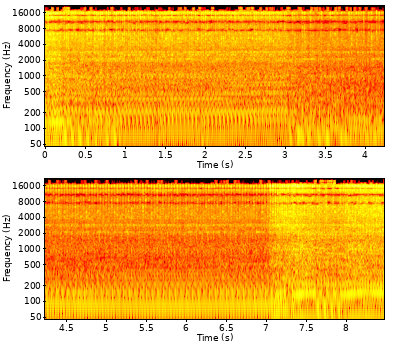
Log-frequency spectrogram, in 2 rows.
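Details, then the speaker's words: Cub Cadet tractor Kohler KT17 twin after muffler replacement: heavy uneven lumpy idle throb about three to four beats a second, no distinct knock, much quieter; owner dislikes running, carb unchecked, suspects rod may be going. "I'm not sure if this motor's good or not. Uh I didn't quite like the way it ran, but it is much quieter."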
